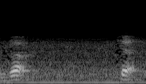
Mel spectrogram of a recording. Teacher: जिन व्यंजनों का उच्चारण करते समय श्वास यानी वायु की मात्रा कम तथा कमजोर होकर निकलती है, उन्हें हम अल्प प्राण कहते हैं।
